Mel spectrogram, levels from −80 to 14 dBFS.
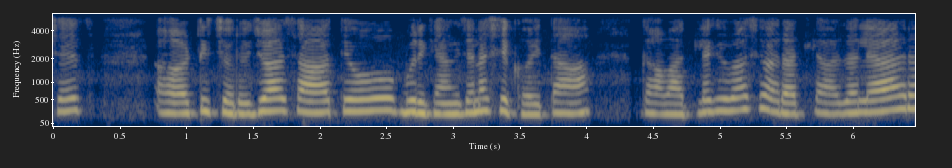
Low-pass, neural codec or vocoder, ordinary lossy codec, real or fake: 5.4 kHz; none; none; real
